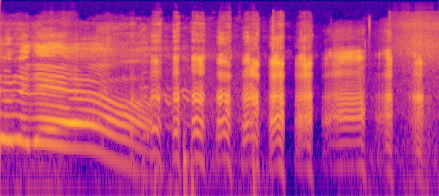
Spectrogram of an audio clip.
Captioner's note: laughing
